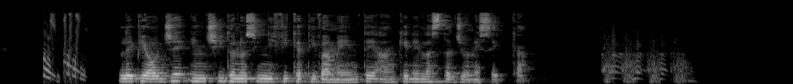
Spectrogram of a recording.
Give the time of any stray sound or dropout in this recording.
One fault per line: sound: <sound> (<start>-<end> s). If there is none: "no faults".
sound: chirp (0.4-0.9 s)
sound: throat clearing (6.0-7.0 s)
